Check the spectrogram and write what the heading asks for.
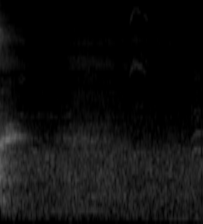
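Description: Quiet outdoor ambience after a man's voice trails off, with one faint, high bird chirp about a second in.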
